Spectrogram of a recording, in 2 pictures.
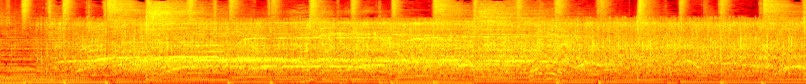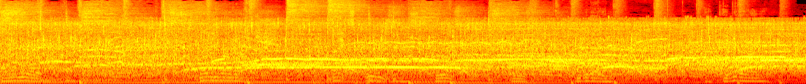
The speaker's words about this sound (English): Thanks for the cheering.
